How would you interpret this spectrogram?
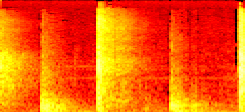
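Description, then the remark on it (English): Hands clap along to a closing song at a church service in a steady rhythm, four sharp hits that alternate between a duller, lower thump and a bright, crisp clap, with no voices. “And you want to get your clap on.”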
